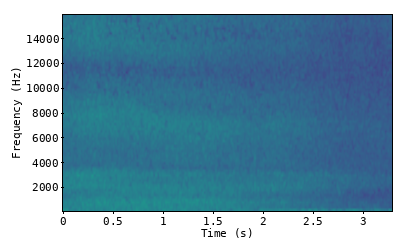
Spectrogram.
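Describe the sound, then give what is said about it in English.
Steady ocean surf washing continuously, a dense, even rush of water with low rumbling underneath and no clear breaks between waves, heard alone without any voices. “And with easy, nimble fingers, you fold the page into a paper boat the waves lap up to meet you.”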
